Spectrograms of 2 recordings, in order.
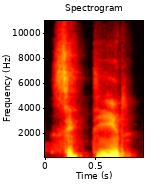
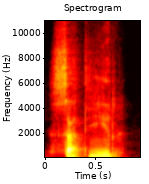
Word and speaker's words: Sittir: Seen ta ya ra Sittir. With a kasra and a shadda on the ta and also a kasra. Sittir. However, I've come across other scholars who have differed with this way of pronouncing the name of Allah. So they agree this is a name of Allah. But instead of saying Sittir, they say Allah is Satir. Allah is Satir. So it's still spelt the exact same way, but the way they pronounce it is Satir as opposed to Sittir.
